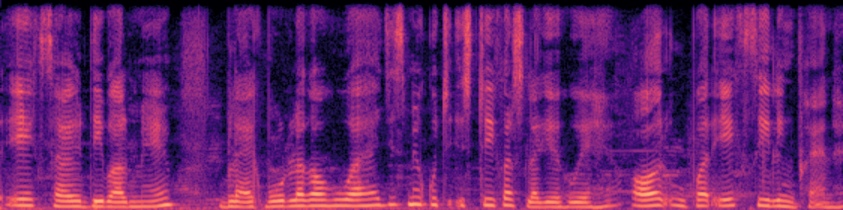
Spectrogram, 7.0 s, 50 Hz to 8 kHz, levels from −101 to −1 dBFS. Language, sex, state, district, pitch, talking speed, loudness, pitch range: Hindi, female, Chhattisgarh, Korba, 220 Hz, 190 wpm, -25 LUFS, 190-235 Hz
